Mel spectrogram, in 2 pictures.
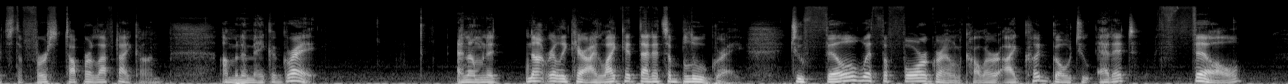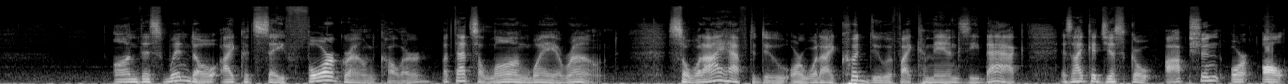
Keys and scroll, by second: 22.1 super+z.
